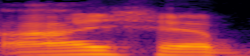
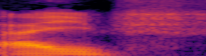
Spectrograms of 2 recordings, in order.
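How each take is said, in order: First: Both words are said in full. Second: The two words are run together into one. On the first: "আমরা বললাম আই হ্যাভ bought a news paper" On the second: "একসাথে উচ্চারণ হবে আইভ"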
